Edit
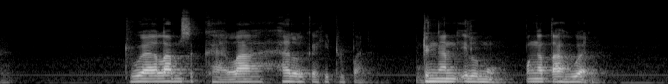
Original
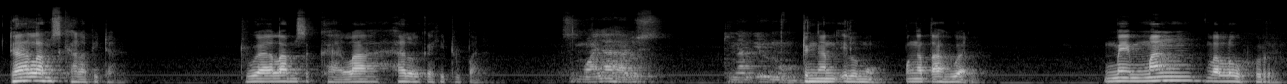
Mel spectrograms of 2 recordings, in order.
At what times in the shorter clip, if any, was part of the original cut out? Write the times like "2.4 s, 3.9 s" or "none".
4.1 s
